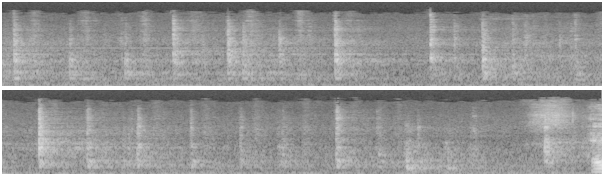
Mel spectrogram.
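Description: Scattered light clicks and taps, a few a second and unevenly spaced, from hands working on a metal retail shelf and the display bracket as the display is secured with screws.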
